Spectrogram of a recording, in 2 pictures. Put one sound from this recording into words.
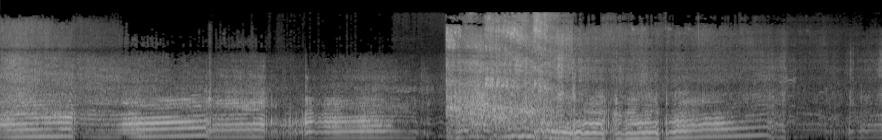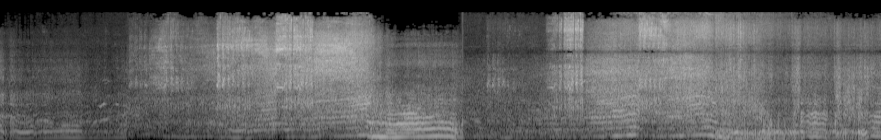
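A rally car engine roars and revs hard, its pitch climbing and dropping with each gear change.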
